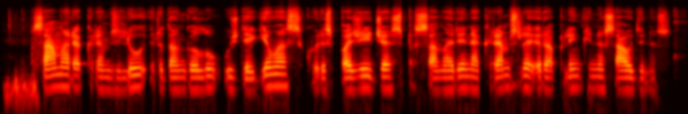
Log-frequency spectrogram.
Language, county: Lithuanian, Vilnius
